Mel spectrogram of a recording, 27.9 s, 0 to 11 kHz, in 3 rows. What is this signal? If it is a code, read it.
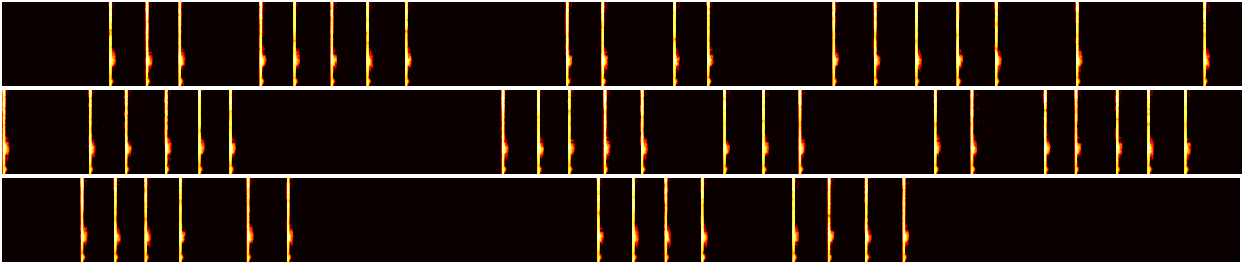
Tap code, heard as taps on a table, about 4 knocks a second. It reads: PGVJ XJR T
